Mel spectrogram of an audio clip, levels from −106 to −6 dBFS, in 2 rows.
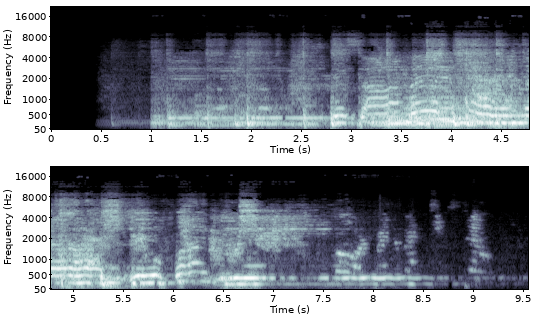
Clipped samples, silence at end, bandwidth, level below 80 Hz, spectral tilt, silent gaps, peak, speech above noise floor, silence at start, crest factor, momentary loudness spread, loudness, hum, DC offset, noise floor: under 0.1%; 0.5 s; 7.8 kHz; -52 dBFS; -6 dB/octave; none; -2 dBFS; 44 dB; 1 s; 14 dB; 16 LU; -15 LUFS; none; under 0.1%; -57 dBFS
